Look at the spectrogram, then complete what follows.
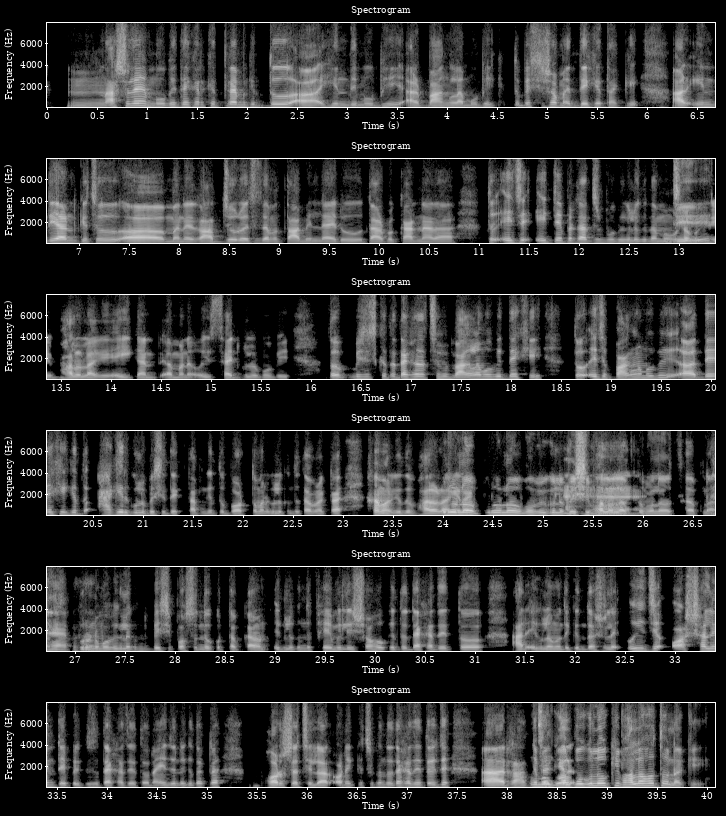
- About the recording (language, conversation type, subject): Bengali, podcast, কোনো সিনেমা বা গান কি কখনো আপনাকে অনুপ্রাণিত করেছে?
- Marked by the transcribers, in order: laughing while speaking: "আমার কিন্তু"; chuckle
